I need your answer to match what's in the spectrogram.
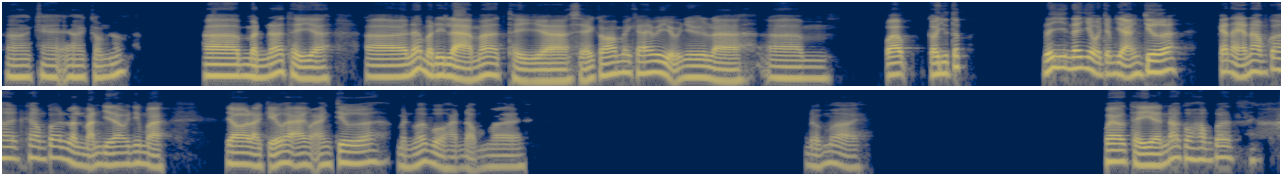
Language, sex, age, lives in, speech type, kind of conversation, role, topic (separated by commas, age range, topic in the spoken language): Vietnamese, male, 25-29, United States, conversation, unstructured, none, Bạn nghĩ sao về việc dành thời gian cho sở thích cá nhân?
